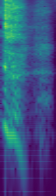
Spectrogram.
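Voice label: Voice damaged, Japanese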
